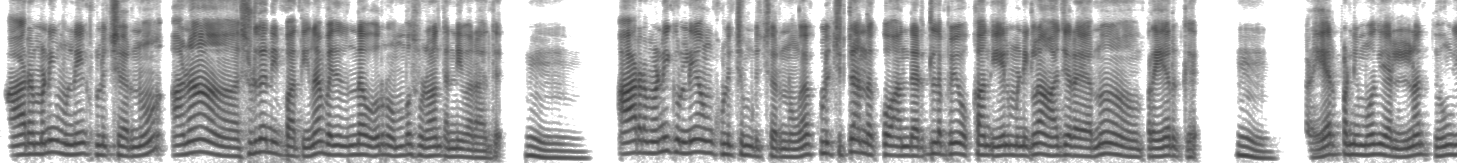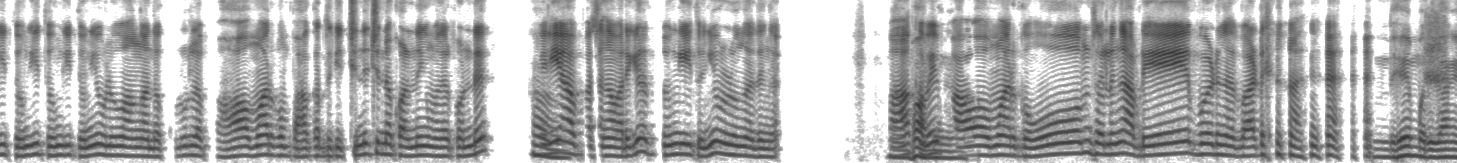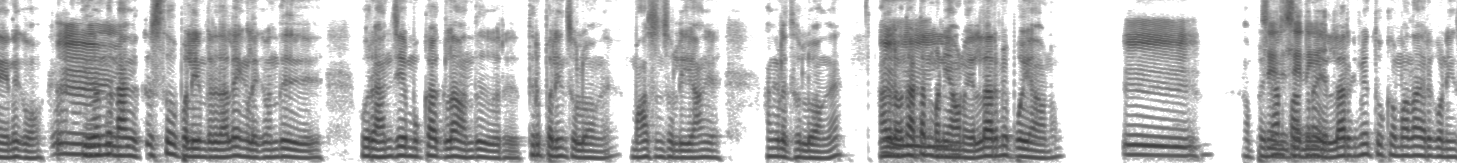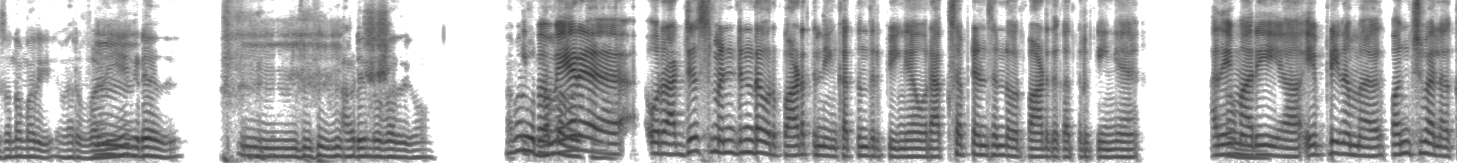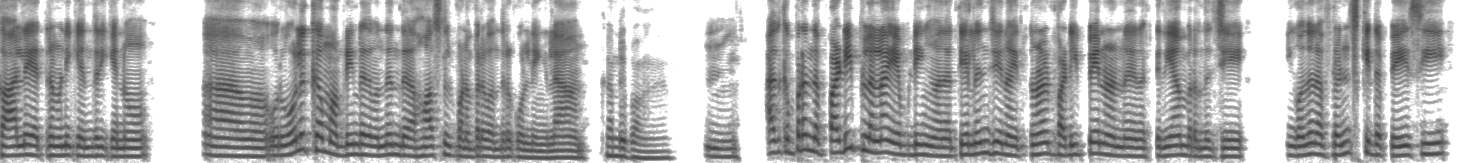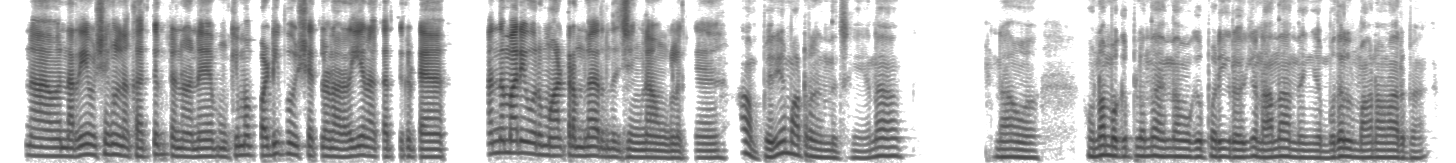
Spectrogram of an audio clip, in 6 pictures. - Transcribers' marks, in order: laughing while speaking: "அது பாட்டுக்கு அதுங்க. ம்"; in English: "அட்டெண்ட்"; drawn out: "ம்ஹ்ம்"; drawn out: "ம்"; laughing while speaking: "ம்ஹ்ம்"; laugh; in English: "அட்ஜஸ்ட்மெண்ட"; in English: "அக்செப்டன்ஸ்"; in English: "பங்க்சுவல்"; other background noise
- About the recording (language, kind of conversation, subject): Tamil, podcast, பள்ளிக்கால நினைவில் உனக்கு மிகப்பெரிய பாடம் என்ன?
